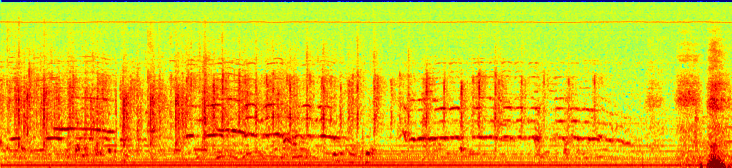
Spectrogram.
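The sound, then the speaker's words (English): An audience claps their hands to the Lord steadily and densely for several seconds, a sustained patter of many hands, with voices calling out and a low steady hum running underneath. “One more time, clap your hands to the Lord right now.”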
